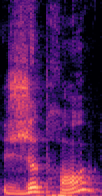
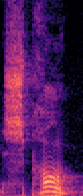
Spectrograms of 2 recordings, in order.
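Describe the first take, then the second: First: The word je is said with its vowel. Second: The word je shrinks to a sh sound.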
